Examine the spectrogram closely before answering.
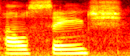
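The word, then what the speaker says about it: Alsace: because she's from the I think it's pronounced All Sage area that's kind of sometimes German and sometimes France.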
